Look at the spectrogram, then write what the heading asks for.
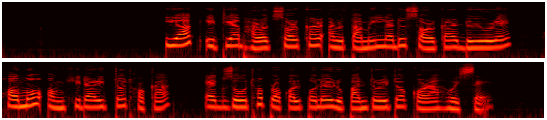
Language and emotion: Assamese, neutral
